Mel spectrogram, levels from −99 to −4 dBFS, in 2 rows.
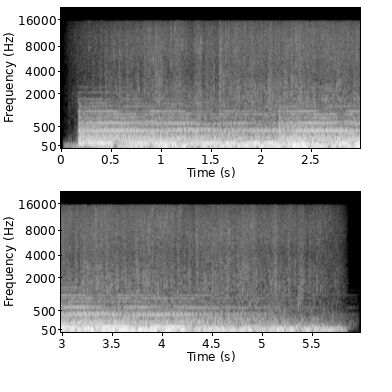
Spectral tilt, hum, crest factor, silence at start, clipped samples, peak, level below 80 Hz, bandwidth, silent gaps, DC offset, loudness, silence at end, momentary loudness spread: -7 dB/octave; none; 14 dB; 0.15 s; under 0.1%; -4 dBFS; -20 dBFS; 16 kHz; none; under 0.1%; -19 LUFS; 0.15 s; 9 LU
